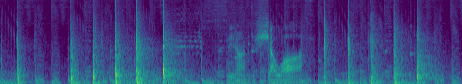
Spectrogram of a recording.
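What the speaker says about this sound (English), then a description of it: "why don't I glue and you hammer for a bit?" A hammer drives small finish nails into reclaimed wood with a run of sharp, evenly spaced close knocks, pausing while people talk, then resuming in a brisk steady rhythm.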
